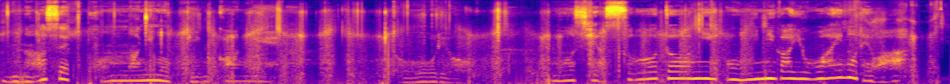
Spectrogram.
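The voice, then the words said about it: Whispering. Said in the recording (Japanese): “私のささやき声”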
